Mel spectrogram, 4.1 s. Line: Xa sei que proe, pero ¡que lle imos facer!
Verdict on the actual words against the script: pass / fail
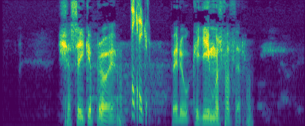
pass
